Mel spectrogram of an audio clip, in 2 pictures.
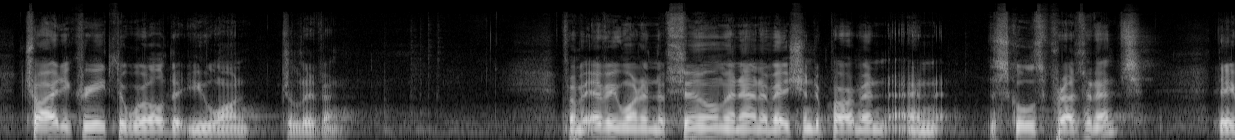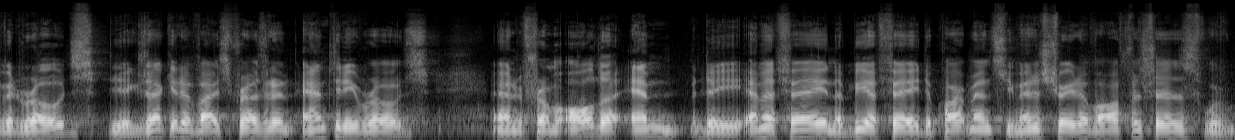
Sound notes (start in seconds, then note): none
